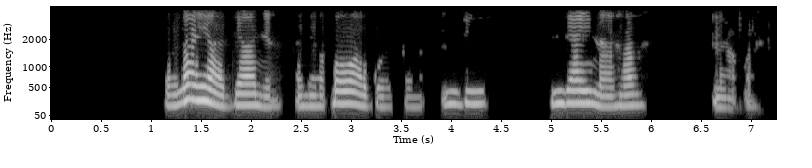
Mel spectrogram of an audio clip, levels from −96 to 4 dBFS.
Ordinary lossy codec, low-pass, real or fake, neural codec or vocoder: none; 3.6 kHz; real; none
